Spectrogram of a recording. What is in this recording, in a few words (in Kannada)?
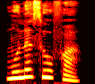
"ಮುನಸೀಫ", Kannada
